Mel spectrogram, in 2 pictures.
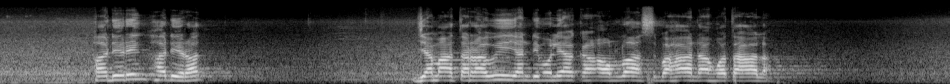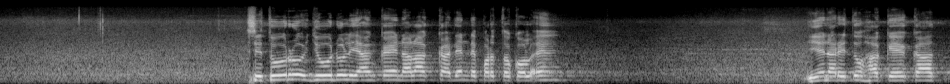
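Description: An elderly man speaks calmly through a microphone, heard over loudspeakers in an echoing hall, in phrases with pauses.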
